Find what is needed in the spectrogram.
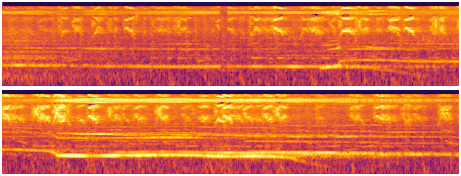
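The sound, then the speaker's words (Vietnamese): A bone flute blown forcefully gives sustained, piercing whistle-like tones that waver and glide up and down, with a fainter higher tone layered above. It grows louder and more strident in the second half. “đưa chiếc sáo xương lên miệng, vận hết sức lực toàn thân, thổi mạnh lên một tiếng.”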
